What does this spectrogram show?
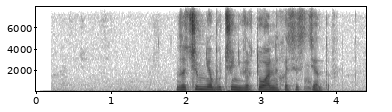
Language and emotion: Russian, angry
